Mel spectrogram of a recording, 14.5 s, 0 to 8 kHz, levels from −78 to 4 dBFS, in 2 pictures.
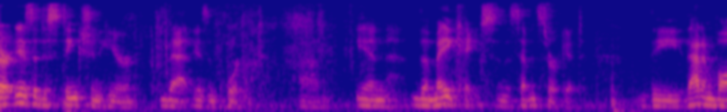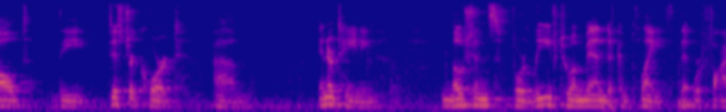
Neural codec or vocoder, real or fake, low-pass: none; real; 7.2 kHz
